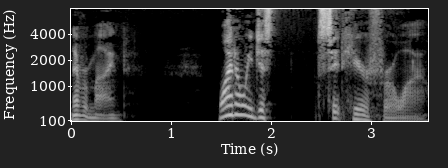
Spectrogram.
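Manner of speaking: ordinary delivery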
